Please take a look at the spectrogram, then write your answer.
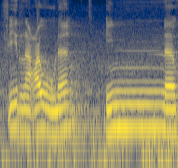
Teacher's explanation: کر پڑھیں گے، فرعون، را کو باریک پڑھیں گے، فرعون انہ، نون مشدد غنہ کے ساتھ پڑھیں گے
